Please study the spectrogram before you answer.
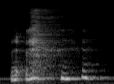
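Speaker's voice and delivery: high cackling villain laugh; evil laugh. A narrator's reading. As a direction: cackle in triumph.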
